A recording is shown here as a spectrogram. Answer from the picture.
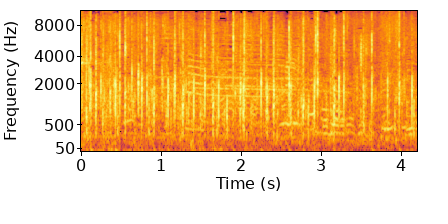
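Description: Spectators clapping and applauding after a goal, with many separate hand claps and crowd voices mixed in.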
